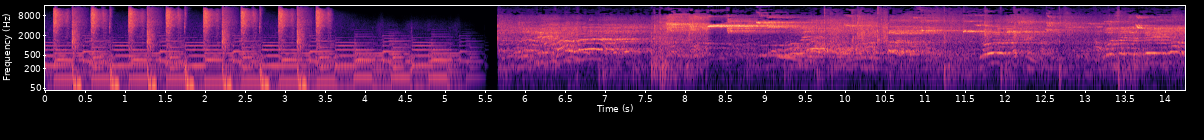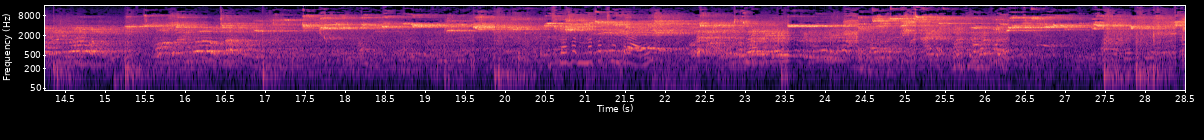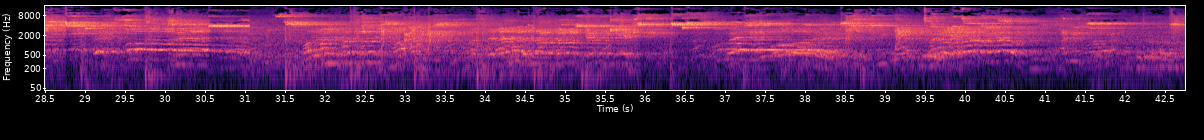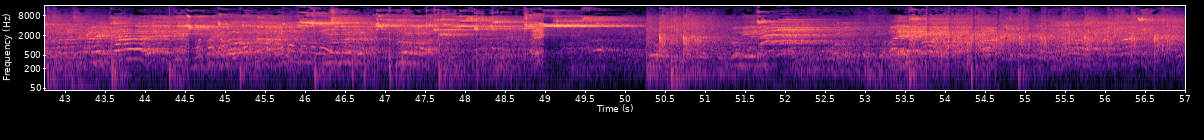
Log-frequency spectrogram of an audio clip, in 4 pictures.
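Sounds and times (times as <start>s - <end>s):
basketball bouncing on court: 14.3s - 14.6s, 19.8s - 22.0s, 27.5s - 29.1s, 31.5s - 35.6s, 42.8s - 44.6s, 46.1s - 48.5s, 50.2s - 50.8s.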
